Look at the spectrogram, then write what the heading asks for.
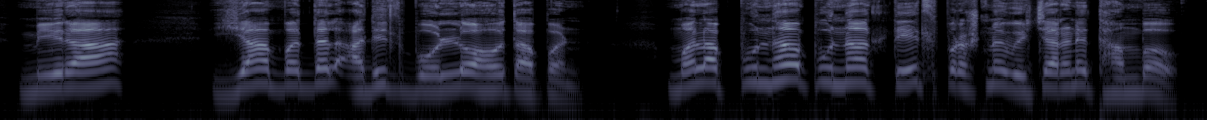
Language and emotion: Marathi, angry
